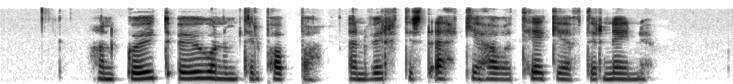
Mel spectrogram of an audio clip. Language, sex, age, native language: Icelandic, female, 20-29, Icelandic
